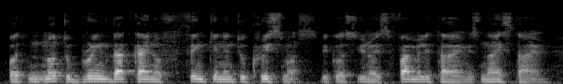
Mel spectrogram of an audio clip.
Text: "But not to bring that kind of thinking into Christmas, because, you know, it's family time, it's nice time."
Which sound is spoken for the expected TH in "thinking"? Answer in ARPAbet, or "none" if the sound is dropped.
TH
